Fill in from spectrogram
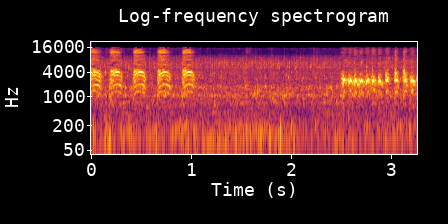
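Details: Greater green leafbird masteran tutor song, meant to turn low-powered cucak ijo into vigorous kejer singers; four spaced, bright chattering notes, a pause, then a rapid buzzy trill of quick repeated pulses.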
